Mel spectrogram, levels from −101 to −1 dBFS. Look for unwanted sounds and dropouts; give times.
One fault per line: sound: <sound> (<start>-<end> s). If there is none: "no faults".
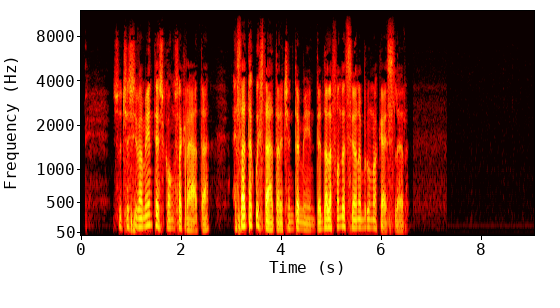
no faults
